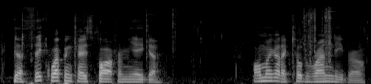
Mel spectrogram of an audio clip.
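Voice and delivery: usual speaking voice

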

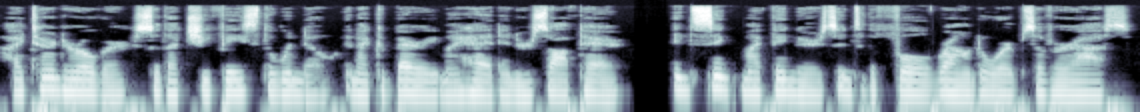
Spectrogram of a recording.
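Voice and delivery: plain reading voice

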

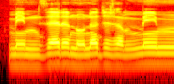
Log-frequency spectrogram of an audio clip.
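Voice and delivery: মিম with a held final m; N read as M. Shown as a demonstration. Teacher spelling for learners, মিম closed on held m. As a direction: hum the closing m of মিম. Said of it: "নুনে জজমের জায়গাত মিমে জজমের উচ্চারণ হবে".

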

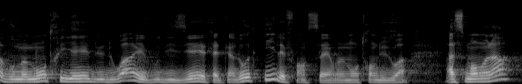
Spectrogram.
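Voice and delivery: ordinary talk

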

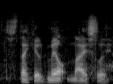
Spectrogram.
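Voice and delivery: ordinary delivery

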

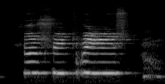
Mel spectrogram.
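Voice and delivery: high, slow sad puppet voice; the puppet admits it is sad, slowly. Acted. Marionnette triste. (voix de marionnette aiguë, lente et triste)

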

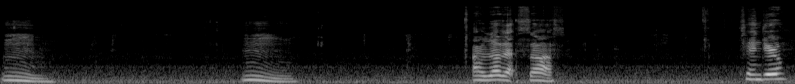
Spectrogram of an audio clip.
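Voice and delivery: talking between bites; chewing with lips closed; mouth full, chewing. Real, not acted. Seen 2: Bites at -3s; lips closed and chewing; food visible at 4.7s.

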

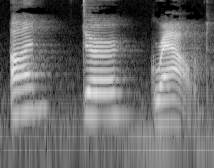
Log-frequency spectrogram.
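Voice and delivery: "Underground" slowly, in separate syllables. Shown as a demonstration. Teacher modeling syllables to put together, broken up. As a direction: pause between each syllable of "Underground". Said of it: "let's put our syllables together".

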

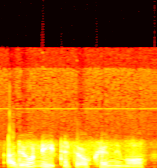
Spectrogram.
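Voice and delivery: ordinary delivery

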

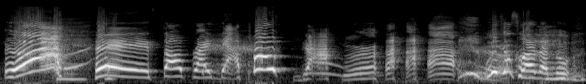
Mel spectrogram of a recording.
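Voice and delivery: high, loud playful squawk; mock outrage. Interviewer brushing off the guest's privacy plea, mock outrage. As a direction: shriek a pretend halt, half laughing.

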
